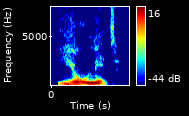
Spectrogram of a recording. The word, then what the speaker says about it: unit: O U tem U, né? Unit. Isso. U é pronúncia tipo Y. Unit.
